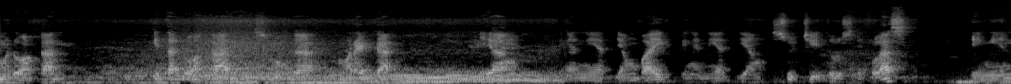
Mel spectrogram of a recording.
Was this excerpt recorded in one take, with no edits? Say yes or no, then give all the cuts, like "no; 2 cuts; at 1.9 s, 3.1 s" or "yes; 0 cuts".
no; 1 cut; at 5.6 s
